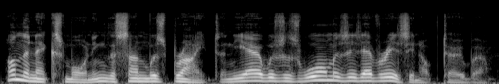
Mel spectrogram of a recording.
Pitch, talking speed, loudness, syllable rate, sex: 135 Hz, 240 wpm, -15 LUFS, 5.0 syllables/s, male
